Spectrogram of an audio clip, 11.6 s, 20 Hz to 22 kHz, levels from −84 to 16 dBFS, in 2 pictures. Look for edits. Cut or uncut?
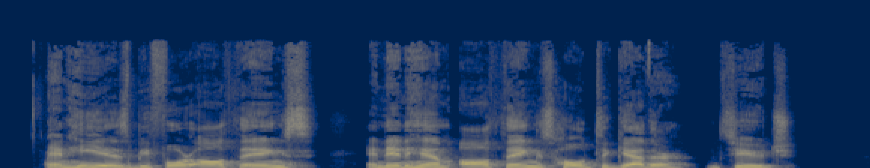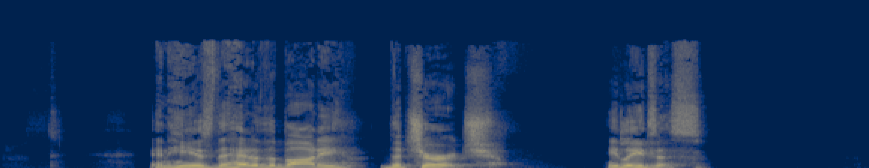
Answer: uncut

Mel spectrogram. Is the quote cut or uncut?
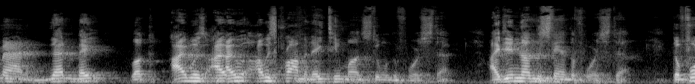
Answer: cut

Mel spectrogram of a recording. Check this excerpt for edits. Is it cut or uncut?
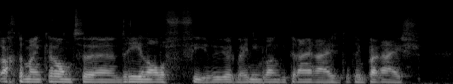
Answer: cut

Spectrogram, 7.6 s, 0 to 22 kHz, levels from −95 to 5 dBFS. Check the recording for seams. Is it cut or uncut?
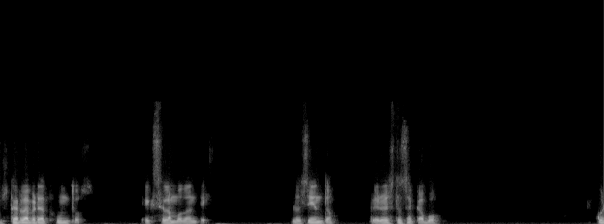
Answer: uncut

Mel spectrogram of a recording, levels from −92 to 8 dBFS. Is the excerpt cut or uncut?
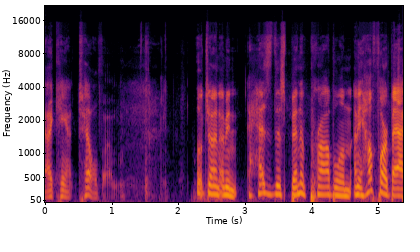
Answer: uncut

